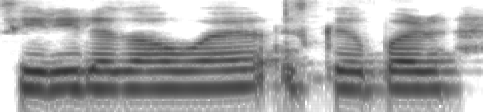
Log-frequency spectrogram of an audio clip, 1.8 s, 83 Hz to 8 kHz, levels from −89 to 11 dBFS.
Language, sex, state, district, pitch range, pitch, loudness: Hindi, female, Bihar, Muzaffarpur, 220-225 Hz, 220 Hz, -17 LUFS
